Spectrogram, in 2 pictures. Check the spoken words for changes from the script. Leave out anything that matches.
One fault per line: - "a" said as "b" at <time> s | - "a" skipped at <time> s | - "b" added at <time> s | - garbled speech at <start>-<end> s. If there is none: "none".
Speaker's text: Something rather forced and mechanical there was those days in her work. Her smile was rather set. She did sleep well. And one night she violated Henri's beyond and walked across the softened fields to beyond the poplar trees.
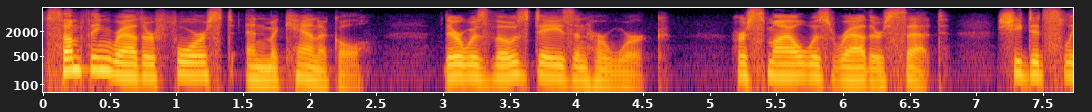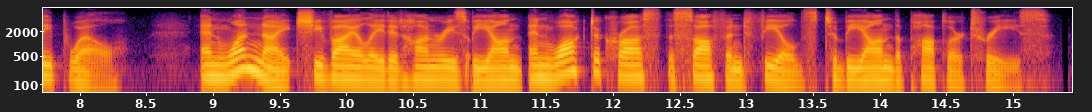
none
